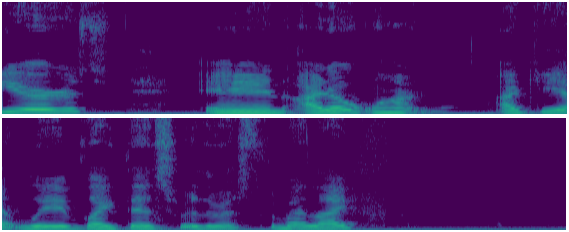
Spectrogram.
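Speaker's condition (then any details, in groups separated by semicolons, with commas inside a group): Cerebral palsy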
